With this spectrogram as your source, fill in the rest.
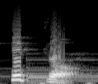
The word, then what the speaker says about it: চিত্র: 29 মূল শব্দ চিত্র। সঠিক এবং শুদ্ধ উচ্চারণ চিত্র ত রফালা এর সাথে ঔকারন্ত উচ্চারণ চিত্র 30 মূল শব্দ জন্যে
